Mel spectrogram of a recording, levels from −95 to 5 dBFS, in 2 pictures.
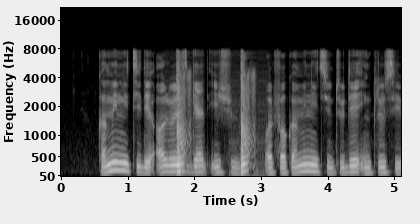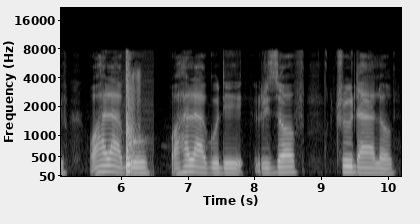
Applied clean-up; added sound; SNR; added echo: none; Fart; -1 dB; none.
